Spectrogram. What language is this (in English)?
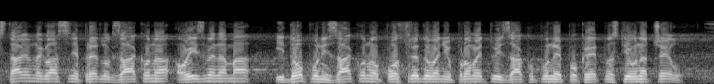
Serbian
